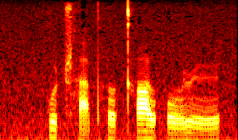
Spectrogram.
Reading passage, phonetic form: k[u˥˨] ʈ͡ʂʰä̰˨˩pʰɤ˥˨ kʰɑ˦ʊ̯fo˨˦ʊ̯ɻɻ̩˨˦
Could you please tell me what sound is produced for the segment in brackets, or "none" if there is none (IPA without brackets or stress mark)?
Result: u˥˨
